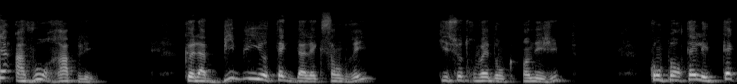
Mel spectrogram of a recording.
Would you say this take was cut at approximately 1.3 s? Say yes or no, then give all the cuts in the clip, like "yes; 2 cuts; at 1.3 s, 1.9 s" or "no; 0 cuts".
no; 0 cuts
